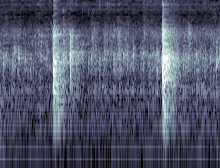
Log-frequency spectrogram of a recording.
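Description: Tomatoes soften in a pan for a ghevda bean amti, with a quiet steady sizzle broken by two brief, sharper stirring scrapes.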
